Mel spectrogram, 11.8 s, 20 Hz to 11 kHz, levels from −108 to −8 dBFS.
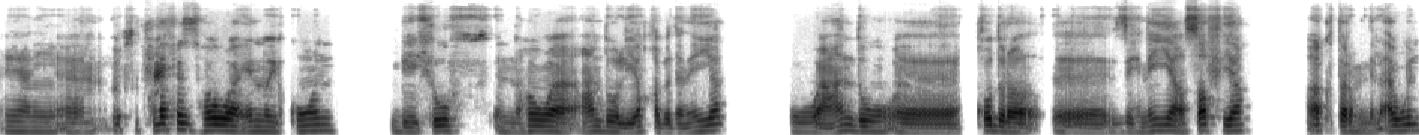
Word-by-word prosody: آآ 125 - -19
يعني 120 -1 -10
آآ 115 0 -10
أبسط 155 0 -11
حافز 160 -1 +2
هو 145 -1 +8
إنه 130 -1 -1
يكون 145 +4 -3 0.5
بيشوف 135 +4 -3 0.3
إن 115 -1 -13
هو 135 -4 +2
عنده 125 -2 -1
لياقة 110 +3 -2
بدنية 120 +9 -3 0.6
وعنده 125 +3 -2
آآ 110 -1 0 0.2
قدرة 135 - +4
آآ 485 - -2
ذهنية 120 +7 -2
صافية 145 -1 +3 0.5
أكتر - - +2
من - - -11
الأول 150 +2 0
130 Hz, 115 wpm, -23 LUFS, 115-145 Hz, 0.6 s, هو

